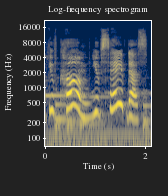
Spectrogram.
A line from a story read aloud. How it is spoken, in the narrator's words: cried Minnie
